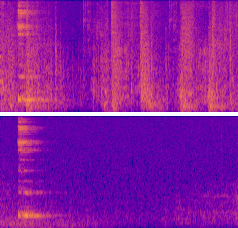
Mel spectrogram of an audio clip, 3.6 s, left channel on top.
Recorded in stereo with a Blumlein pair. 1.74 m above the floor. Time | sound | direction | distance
0.3 | a cowbell | 25° left | 1.3 m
